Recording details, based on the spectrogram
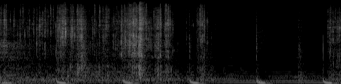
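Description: Crinkling and tearing of plastic packaging as a Zendikar Rising Magic card bundle is opened up close, a busy run of crackles and rips with a few dull thumps, no talk.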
